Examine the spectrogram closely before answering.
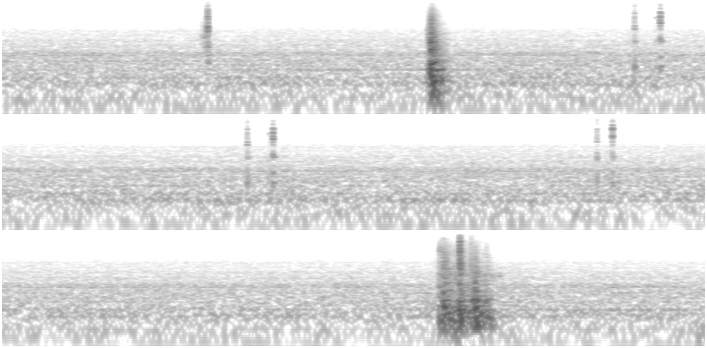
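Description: Short clicks and clunks sound as a hard drive is slid in and out of a computer case.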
